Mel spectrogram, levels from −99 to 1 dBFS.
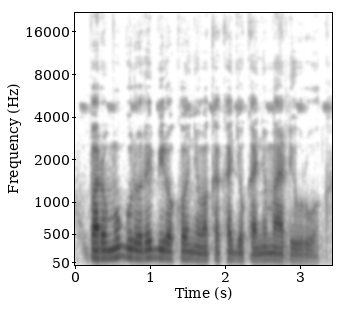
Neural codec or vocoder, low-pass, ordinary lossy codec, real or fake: none; none; none; real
